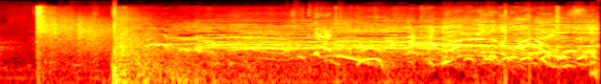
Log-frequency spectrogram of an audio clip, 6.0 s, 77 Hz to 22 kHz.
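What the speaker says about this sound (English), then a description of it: "they could hear their explosion and feel the explosion 15 miles away from ground zero" At a family celebration, two sharp blasts go off a moment apart, the second heavier. A lingering rumble and a crowd of voices follow.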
